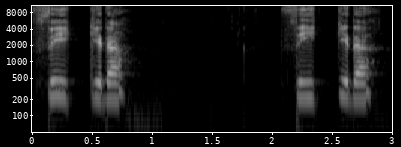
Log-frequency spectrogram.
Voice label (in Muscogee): "rekketv", Muscogee; Mvskoke Words with Repeated Consonants; Onvkv Ohhvyayices; A Dictionary of Creek/Muskogee; SIL International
